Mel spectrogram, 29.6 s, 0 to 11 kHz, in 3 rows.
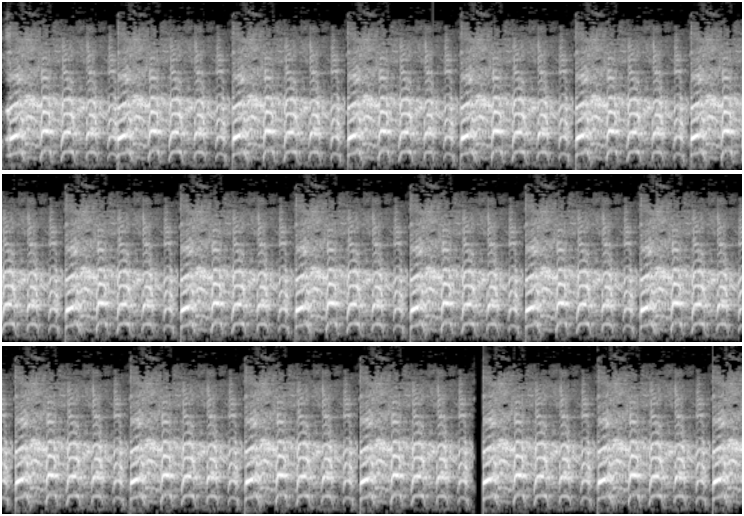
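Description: A man's loud, hearty laughter going on and on in short repeating bursts, looped from a film scene. It drops out for an instant about 26 seconds in, at a loop seam.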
